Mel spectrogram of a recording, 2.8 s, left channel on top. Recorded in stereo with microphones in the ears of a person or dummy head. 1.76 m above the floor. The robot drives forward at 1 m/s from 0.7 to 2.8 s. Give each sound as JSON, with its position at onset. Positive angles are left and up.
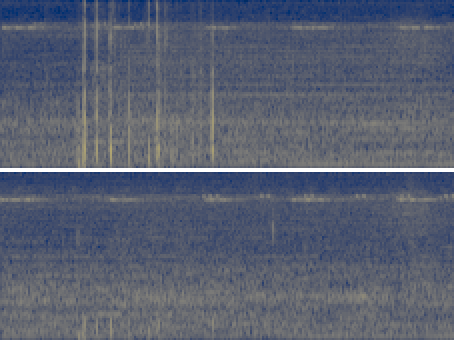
{"t": 0.0, "sound": "an insect", "side_deg": -60, "distance_m": 2.5}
